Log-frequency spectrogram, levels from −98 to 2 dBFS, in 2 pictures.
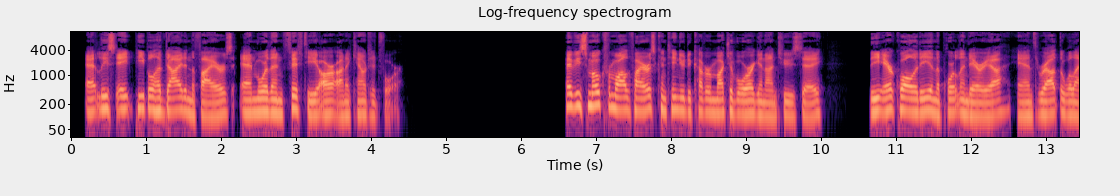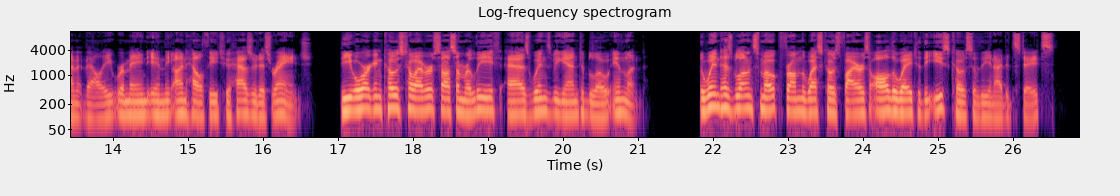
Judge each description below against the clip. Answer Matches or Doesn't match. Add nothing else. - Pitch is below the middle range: Matches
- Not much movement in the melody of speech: Doesn't match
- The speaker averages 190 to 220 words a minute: Doesn't match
